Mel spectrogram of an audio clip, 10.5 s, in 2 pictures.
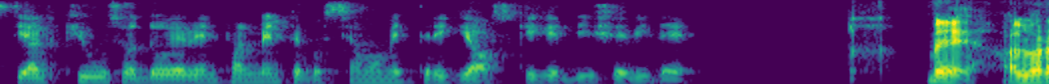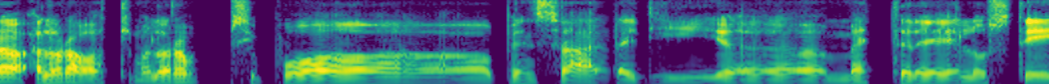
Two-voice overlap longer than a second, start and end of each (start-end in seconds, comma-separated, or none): none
